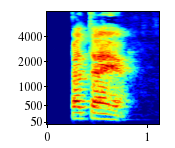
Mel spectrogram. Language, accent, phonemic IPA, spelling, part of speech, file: French, Canada, /pa.tɛʁ/, patère, noun, LL-Q150 (fra)-patère.wav
- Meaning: 1. patera 2. peg (a protrusion used to hang things on)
